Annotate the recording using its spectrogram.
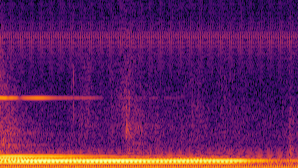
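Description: Instrumental music: a sustained chord on a keyboard instrument, held steady and released near the end.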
